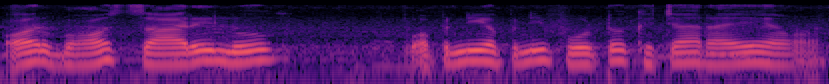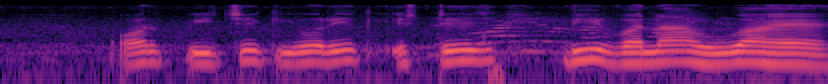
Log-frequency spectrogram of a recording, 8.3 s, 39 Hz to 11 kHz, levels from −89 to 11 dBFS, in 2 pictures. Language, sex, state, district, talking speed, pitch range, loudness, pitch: Hindi, female, Uttar Pradesh, Jalaun, 145 wpm, 155-185 Hz, -30 LUFS, 170 Hz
